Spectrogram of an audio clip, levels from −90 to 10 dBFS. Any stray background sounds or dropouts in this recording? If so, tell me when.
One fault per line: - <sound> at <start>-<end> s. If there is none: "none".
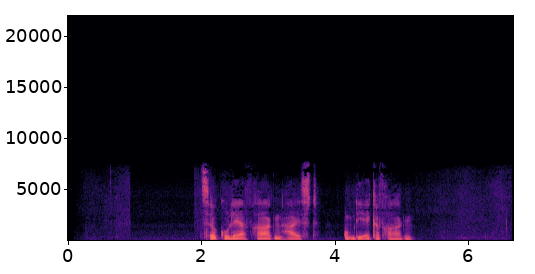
none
